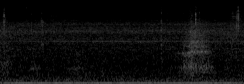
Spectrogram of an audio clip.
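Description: Quiet room tone: a steady faint hiss and low hum from the recording, with a soft breath near the end.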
